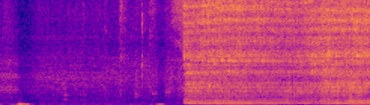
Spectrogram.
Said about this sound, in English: To paraphrase, it's a fart noise.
